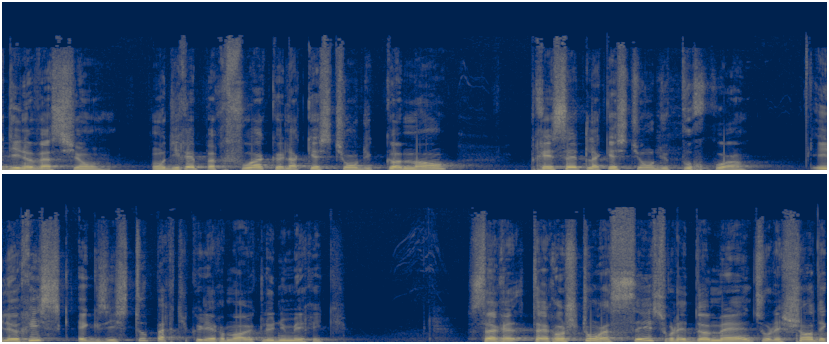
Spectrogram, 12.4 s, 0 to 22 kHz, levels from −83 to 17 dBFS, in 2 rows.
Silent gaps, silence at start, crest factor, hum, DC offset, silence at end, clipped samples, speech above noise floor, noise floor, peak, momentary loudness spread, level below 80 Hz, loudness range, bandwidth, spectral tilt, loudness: none; 0 s; 16 dB; none; under 0.1%; 0 s; under 0.1%; 42 dB; -62 dBFS; -6 dBFS; 8 LU; -60 dBFS; 3 LU; 17.5 kHz; -5 dB/octave; -21 LUFS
